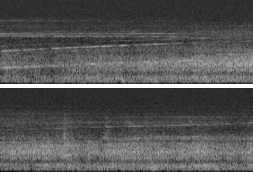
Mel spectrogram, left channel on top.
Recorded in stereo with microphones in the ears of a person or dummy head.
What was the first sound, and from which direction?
Only background noise.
